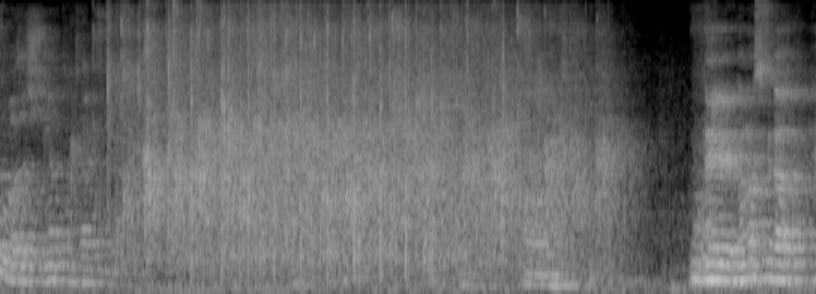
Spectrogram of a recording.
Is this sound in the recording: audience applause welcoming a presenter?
yes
